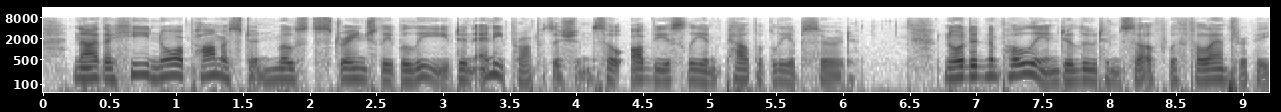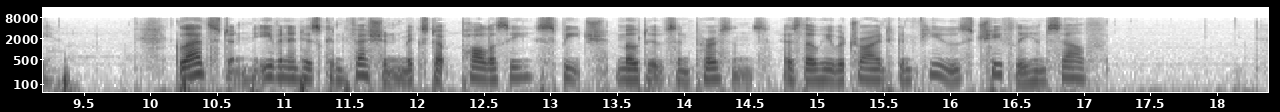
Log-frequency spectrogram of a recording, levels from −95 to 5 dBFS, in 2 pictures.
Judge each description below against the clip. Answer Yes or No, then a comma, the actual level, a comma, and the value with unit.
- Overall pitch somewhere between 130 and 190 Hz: Yes, medium, 140 Hz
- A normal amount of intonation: Yes, average, 3.9 semitones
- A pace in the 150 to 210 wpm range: No, average, 140 wpm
